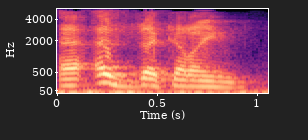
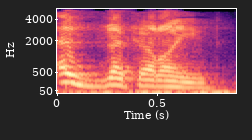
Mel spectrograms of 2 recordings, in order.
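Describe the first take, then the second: No difference in how they are said.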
